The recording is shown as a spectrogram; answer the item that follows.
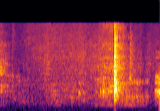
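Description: Plastic LEGO bricks being handled, with one sharp click about three quarters of the way through against low room noise.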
